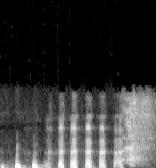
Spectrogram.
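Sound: sneeze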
